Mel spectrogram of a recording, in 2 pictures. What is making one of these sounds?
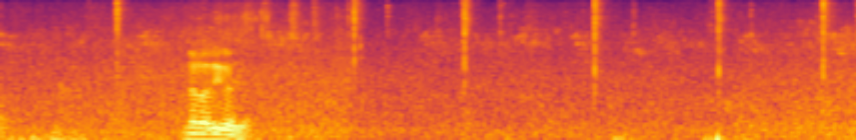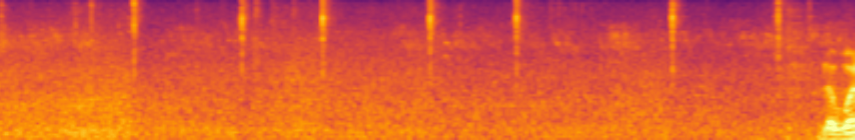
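Scissors snip twigs with sharp clicks.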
